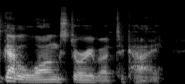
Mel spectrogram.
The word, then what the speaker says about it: Takei: Takai means expensive in Japanese, Yes, I know. He also thanks people for saying right? He's like, mispronouncing it. yes, I am expensive. Yes, that's why I will forever say Takai.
